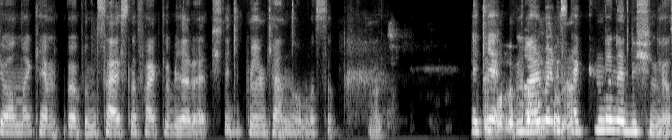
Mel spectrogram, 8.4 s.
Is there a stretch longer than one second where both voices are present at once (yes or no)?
yes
